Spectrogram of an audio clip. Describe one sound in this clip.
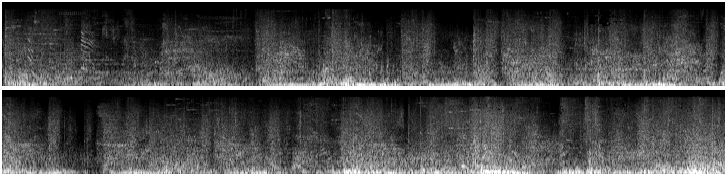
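Video game battle effects clash, zap and whoosh.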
